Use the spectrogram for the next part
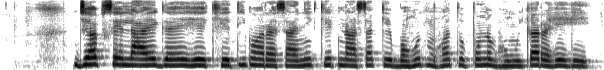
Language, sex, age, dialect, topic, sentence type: Chhattisgarhi, female, 60-100, Western/Budati/Khatahi, agriculture, statement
